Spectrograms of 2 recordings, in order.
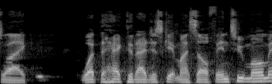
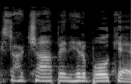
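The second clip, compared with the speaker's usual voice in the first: mock, high-pitched, screamed-out delivery; 5 semitones higher than usual. Recalling walking through a hall while people shouted unknown terms, retelling their screaming. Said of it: "people were like screaming at me".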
